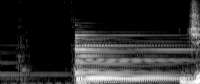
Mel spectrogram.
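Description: Digital piano: the last of a D minor chord fades out, then a G major chord is struck about three-quarters of a second in and held, slowly decaying.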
